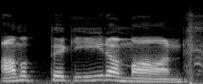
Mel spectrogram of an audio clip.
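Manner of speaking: fake Jamaican accent, very slow and drawn out. Trying an accent when asked for one: put-on Jamaican accent. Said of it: "automatically Jamaican".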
